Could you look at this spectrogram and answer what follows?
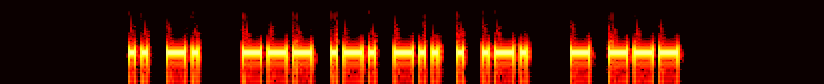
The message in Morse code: IN ORDER TO

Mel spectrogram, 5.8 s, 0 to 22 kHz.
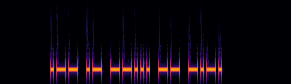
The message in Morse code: WA7MC

